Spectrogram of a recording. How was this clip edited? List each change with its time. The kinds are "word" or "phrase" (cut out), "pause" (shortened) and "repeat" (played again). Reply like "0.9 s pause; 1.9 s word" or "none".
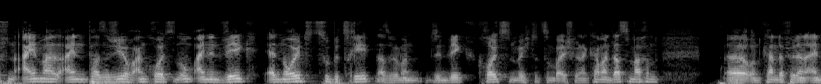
none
